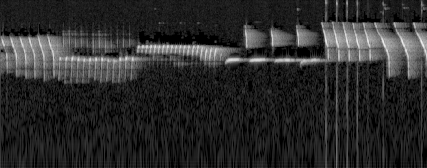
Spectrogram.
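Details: Canary song recorded for training young canaries: rapid buzzy rolled trills, then a smooth steady trill, then brief high whistled notes and quick sharp repeated chips climbing higher toward the end.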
